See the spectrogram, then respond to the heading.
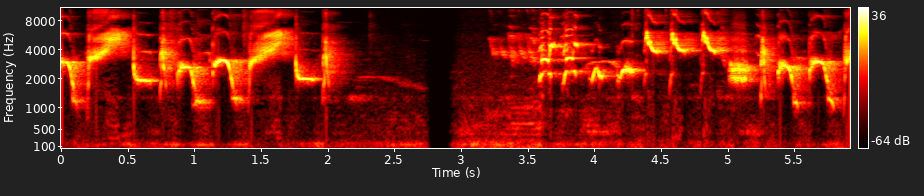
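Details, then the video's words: Javan pied starling song used as a lure to get other starlings singing: loud, varied whistled and squawky phrases, sweeping notes and chattery bursts, a brief pause midway, then rapid repeated shrill phrases. "Masteran Jalak Suren GACOR Bongkar Isian Buat Pancingan Burung Jalak Agar Cepat Gacor full Isian"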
